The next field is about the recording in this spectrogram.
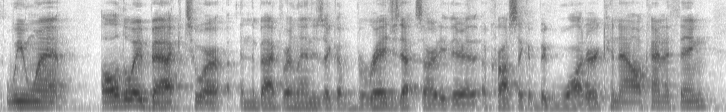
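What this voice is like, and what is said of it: South Dakota accent. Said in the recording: “It's the South Dakota accent.”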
